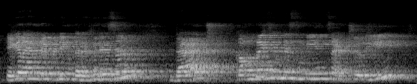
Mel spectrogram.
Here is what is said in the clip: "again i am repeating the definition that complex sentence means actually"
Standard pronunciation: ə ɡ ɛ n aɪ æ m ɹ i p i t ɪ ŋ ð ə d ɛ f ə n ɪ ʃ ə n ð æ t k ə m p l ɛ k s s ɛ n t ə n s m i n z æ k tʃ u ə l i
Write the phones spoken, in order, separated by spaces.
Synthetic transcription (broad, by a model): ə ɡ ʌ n aɪ m ɹ i p i t ɪ ŋ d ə d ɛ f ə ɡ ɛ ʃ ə n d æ t k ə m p ɛ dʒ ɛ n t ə s m i n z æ k tʃ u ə l i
